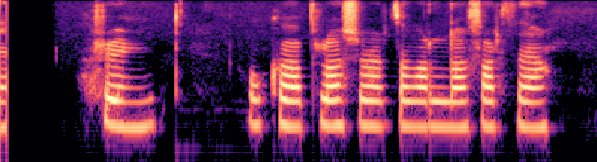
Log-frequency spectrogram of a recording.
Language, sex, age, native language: Icelandic, male, 13, Icelandic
